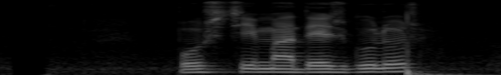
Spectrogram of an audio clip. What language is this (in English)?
Bangla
